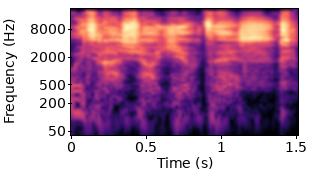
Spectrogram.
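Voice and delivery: slow, drawn-out little whispered hush. Talking up a football team quietly, keeping it low-key: little whisper. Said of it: "we gonna whisper".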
